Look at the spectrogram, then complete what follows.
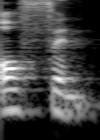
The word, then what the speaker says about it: often: अक्सर यानी कि ऑफन। टी इसमें साइलेंट रहता है। OFTEN की स्पेलिंग होती है, लेकिन उच्चारण ऑफन किया जाता है।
